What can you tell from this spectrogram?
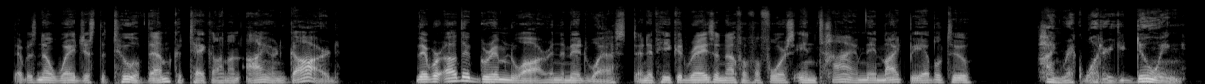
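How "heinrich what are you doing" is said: hissed, hissing voice. Narrator reads a character's line as the young German opens his door, hissed. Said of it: "He hissed".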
